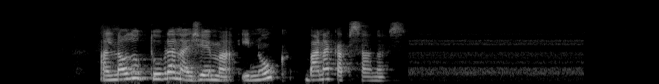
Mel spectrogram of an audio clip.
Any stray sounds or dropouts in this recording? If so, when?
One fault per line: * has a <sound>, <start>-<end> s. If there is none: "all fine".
all fine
